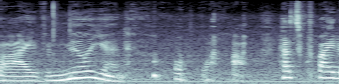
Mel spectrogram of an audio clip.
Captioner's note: laughs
